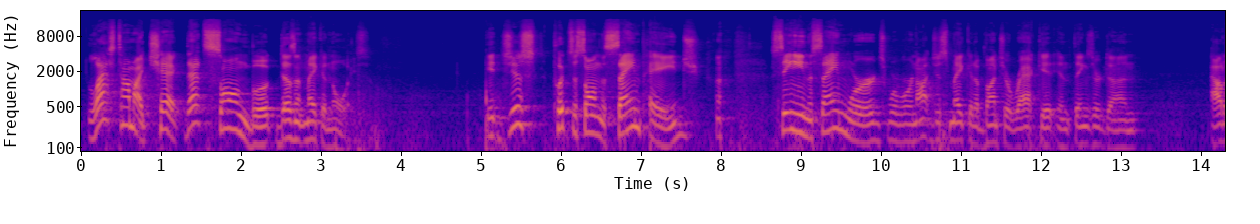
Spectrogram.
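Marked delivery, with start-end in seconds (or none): 0.1-10.1 slow, louder, emphatic preaching; wry, slow sermon emphasis. Real, not acted. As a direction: drive the point home from the pulpit. Preacher drives home point.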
